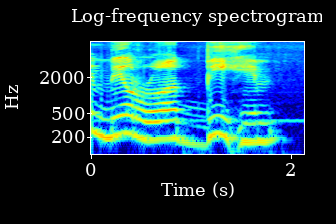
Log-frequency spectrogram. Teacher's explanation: रॉ को पुर पढ़ेंगे, रॉ पे ज़बर की वजह से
